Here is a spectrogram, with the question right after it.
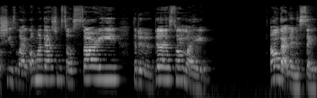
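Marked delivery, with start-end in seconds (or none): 0.6-3.4 imitating her freaking out. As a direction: retell her panic, pitched up. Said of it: "she's freaking out".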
